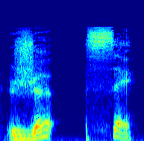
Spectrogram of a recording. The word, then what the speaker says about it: sais: Je sais. Okay, final S not pronounced, and then you get this A-I, E. Okay, je sais, sais.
